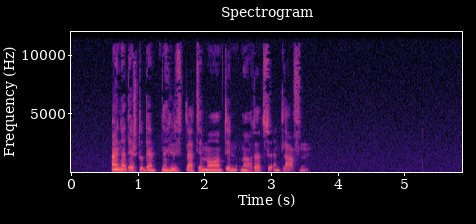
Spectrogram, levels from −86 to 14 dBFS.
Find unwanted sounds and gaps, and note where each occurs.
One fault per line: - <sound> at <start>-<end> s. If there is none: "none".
none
